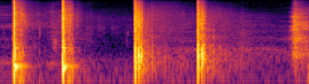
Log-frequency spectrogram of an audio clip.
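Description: Two artillery ball shells fired from mortar tubes, giving four sharp bangs in under three seconds: two launch reports about two-thirds of a second apart, then each shell's break in the air about a second and a half after its launch.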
